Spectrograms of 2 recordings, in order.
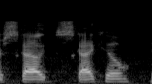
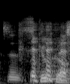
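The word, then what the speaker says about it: Schuylkill: I think one of the RotoWire Slack chat participants or members, Stan, I think his name is, River Skykill. – Yeah. – Skookle.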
